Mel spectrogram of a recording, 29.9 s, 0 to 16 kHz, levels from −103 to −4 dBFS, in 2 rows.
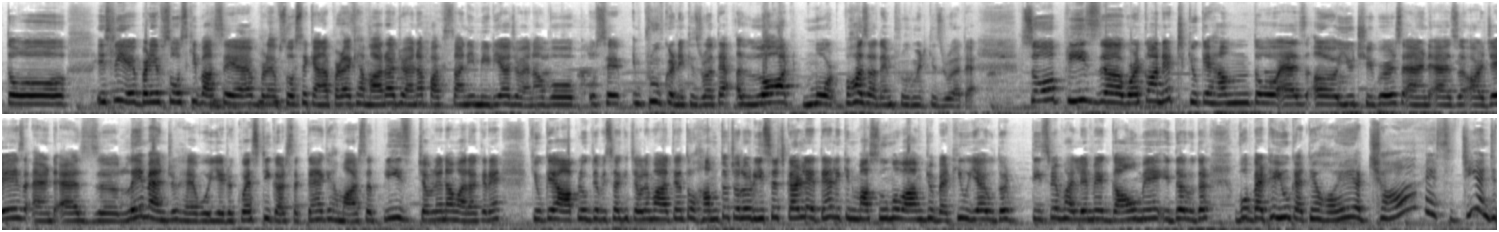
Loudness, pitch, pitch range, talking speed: -15 LUFS, 260 Hz, 235-290 Hz, 235 wpm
